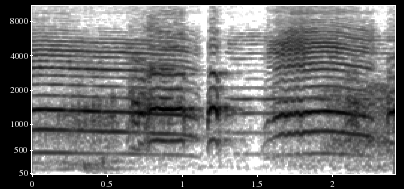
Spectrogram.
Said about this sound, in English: That's chickens and lambs. Yes! Yeah, chickens and lambs.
